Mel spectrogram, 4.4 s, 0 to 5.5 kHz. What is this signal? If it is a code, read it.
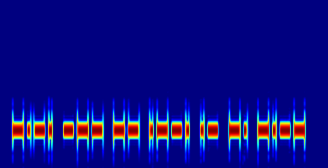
Morse code, heard as a keyed tone, about 25 wpm, 600 Hz. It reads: COMPANY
